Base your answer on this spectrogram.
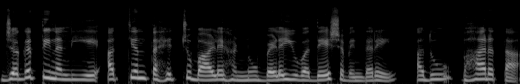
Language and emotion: Kannada, neutral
